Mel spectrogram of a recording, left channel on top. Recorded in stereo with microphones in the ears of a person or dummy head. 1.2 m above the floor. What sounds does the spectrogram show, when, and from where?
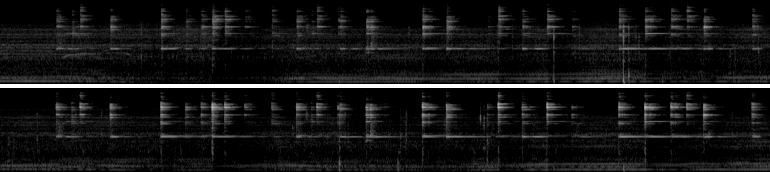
0.6 s a clink: 60° right (ahead or behind), 1.0 m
